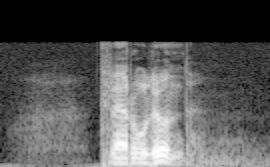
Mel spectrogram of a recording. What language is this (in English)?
Swedish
